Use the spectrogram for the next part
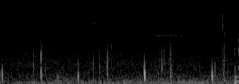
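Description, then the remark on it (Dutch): Footsteps walk at an unhurried, steady pace outdoors, each step a distinct crunch against a soft background hiss, with no voices. “En dan moeten we even doorlopen.”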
